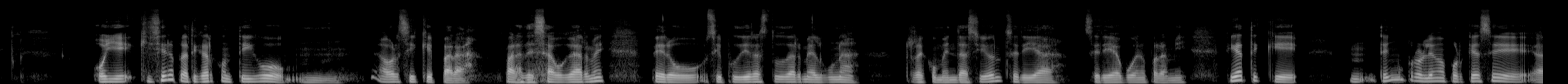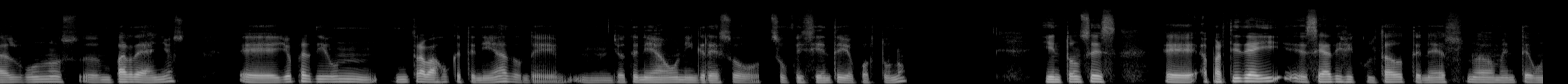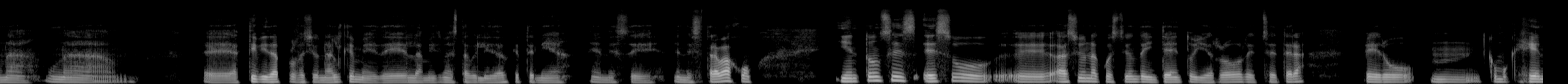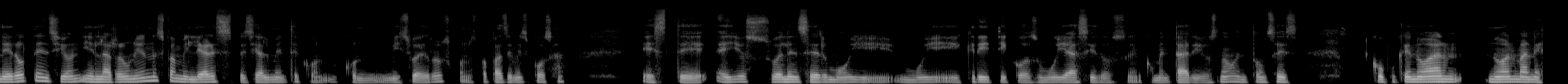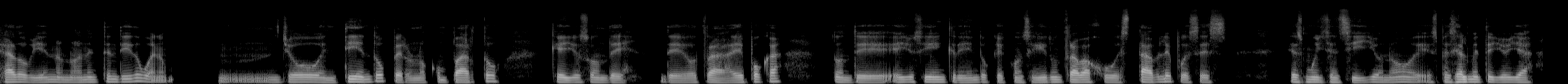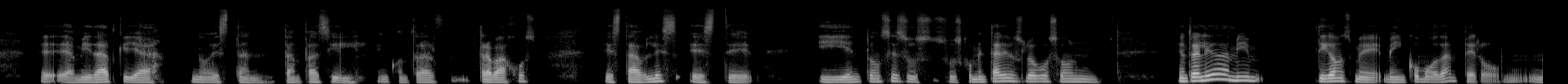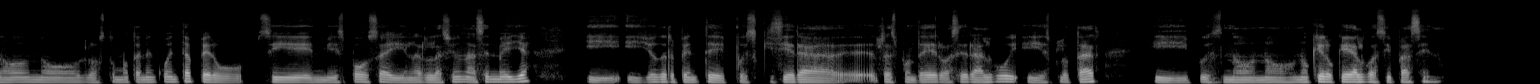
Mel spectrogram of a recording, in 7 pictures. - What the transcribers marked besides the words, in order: tapping
- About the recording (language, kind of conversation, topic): Spanish, advice, ¿Cómo puedo mantener la calma cuando alguien me critica?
